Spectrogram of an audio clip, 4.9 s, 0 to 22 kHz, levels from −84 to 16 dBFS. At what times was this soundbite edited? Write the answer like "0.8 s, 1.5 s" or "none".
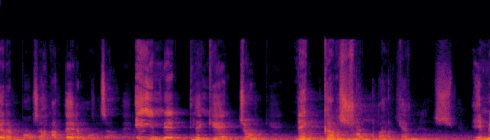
none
